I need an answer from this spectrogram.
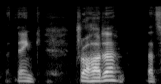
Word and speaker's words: Drogheda: I think Drogheda, that's how you pronounce it, by the way, are an Irish side who were thrown out for the same reasons.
